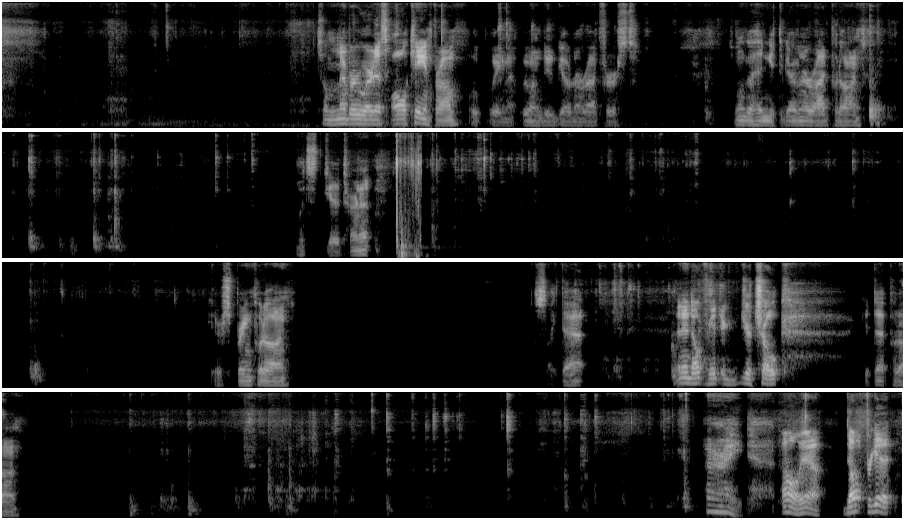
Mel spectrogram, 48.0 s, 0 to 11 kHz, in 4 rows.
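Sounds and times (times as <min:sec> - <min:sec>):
small parts clicking and tapping: 0:05.0 - 0:07.3, 0:11.1 - 0:15.6, 0:17.2 - 0:26.8, 0:36.9 - 0:45.4
small parts clicking: 0:40.2 - 0:45.4.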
